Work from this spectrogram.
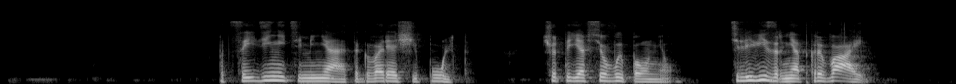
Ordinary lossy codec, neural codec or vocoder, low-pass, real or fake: none; codec, 16 kHz, 6 kbps, DAC; none; fake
